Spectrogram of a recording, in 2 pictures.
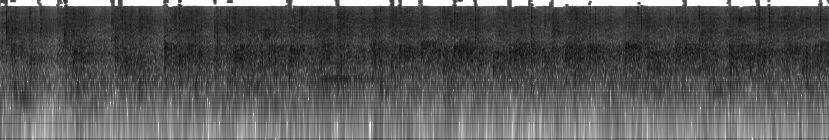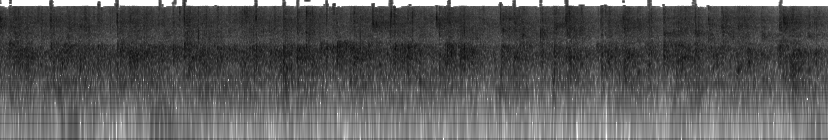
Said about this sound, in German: Hat sie euch eine Lehrerin einen großen Applaus verdient? Dann klatscht einmal für sie.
